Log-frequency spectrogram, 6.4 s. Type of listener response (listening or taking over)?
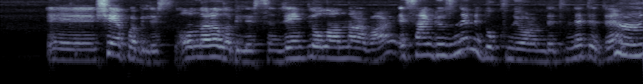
taking over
